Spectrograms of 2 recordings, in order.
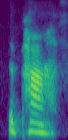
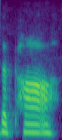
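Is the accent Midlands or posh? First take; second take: Midlands; posh. First: It is said with a Midlands accent. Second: It is said with a posh accent. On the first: "that Midlands twang does come back into it" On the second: "instead of"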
